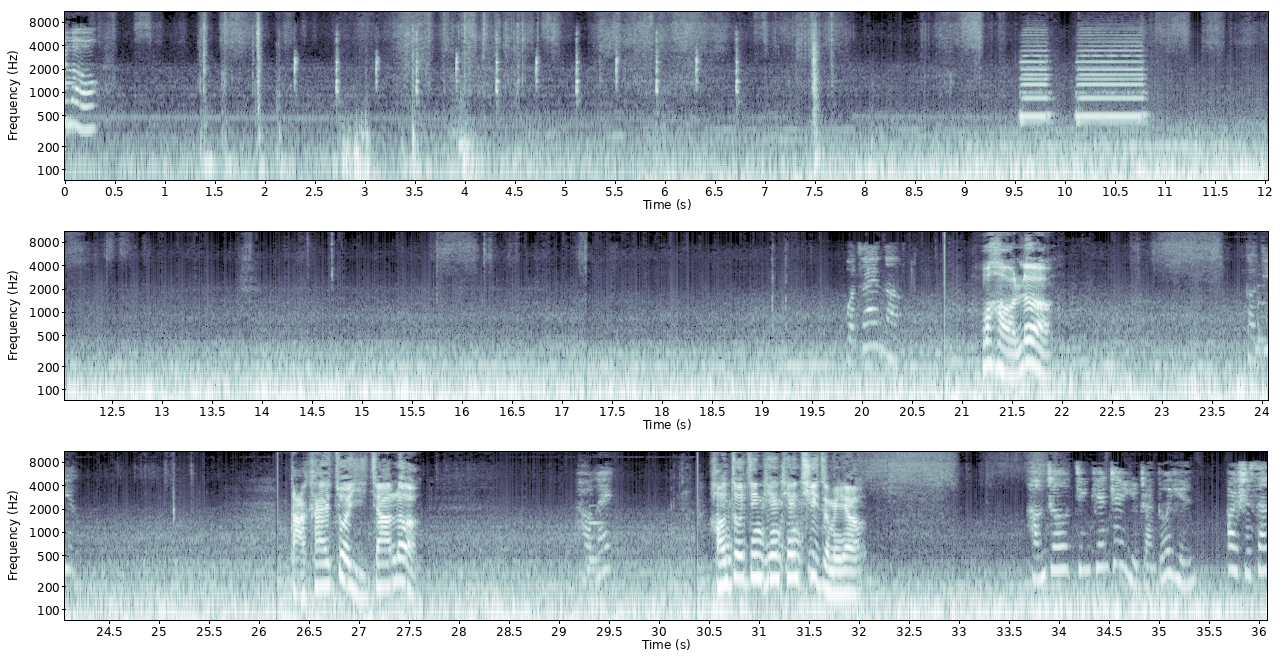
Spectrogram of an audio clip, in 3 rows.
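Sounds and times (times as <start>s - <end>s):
car road rumble: 0.0s - 36.0s
car horn toots: 9.5s - 10.9s.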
